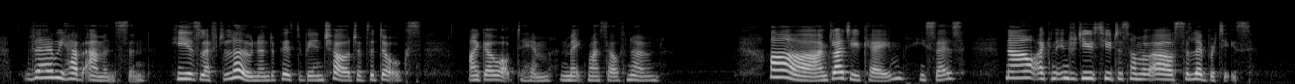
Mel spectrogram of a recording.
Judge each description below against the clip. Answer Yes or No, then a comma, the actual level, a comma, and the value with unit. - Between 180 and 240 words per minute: Yes, average, 200 wpm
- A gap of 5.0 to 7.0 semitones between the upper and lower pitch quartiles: Yes, wide, 5.5 semitones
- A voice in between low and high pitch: No, high, 225 Hz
